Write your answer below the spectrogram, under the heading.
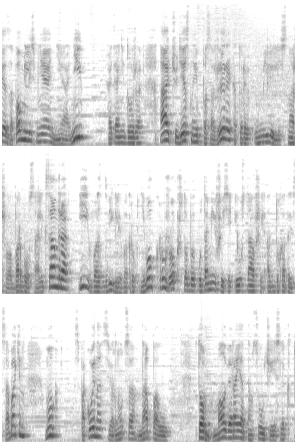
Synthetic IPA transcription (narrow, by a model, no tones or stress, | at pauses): jəzɐpomnʲɪlʲɪsʲmnʲenʲɪɐnʲi | xɐtʲaɐnʲit̪̬o̞ʐɨat͡ɕʊdʲe̞snɨjəpəsɐʐɨɾɨkɐt̪o̞ɾɨjəʊmʲɪlʲilʲɪsʲsnaʂɨvəbɐrbo̞sə̰ɐ̰lʲɪksand̪ɾə | ivɐzd̪vʲiɡlʲɪvɐkɾuknʲɪvo̞kɾʊʐo̞kʂt̪o̞bɨʔʊt̪ɐmʲifʂɨjsʲəʔiʊst̪afʂɨjɐ̰t̪d̪̚d̪ʊxɐt̪ɨsɐbakʲɪn | mo̞k | spɐko̞jnəsvʲɪrnut̪sːənəpɐlˠu | ft̪o̞mːəlˠəvʲɪɾɐjat̪̚nəmslˠut͡ɕɪːjesʲlʲɪkt̪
